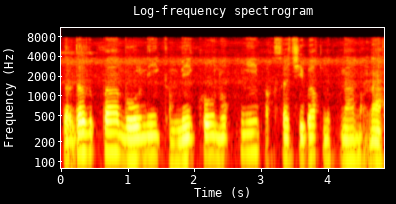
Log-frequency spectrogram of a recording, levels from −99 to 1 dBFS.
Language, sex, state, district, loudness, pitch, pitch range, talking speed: Garo, male, Meghalaya, South Garo Hills, -18 LUFS, 115 Hz, 110-125 Hz, 85 wpm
